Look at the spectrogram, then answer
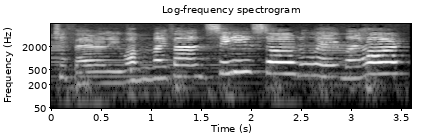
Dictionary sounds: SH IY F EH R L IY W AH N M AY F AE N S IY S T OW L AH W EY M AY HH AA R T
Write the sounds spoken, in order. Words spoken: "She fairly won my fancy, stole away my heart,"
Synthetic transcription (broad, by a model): SH IY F EH R L IY W AH N M AY F AE N S IY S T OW N AH W EY M AY HH AA R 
